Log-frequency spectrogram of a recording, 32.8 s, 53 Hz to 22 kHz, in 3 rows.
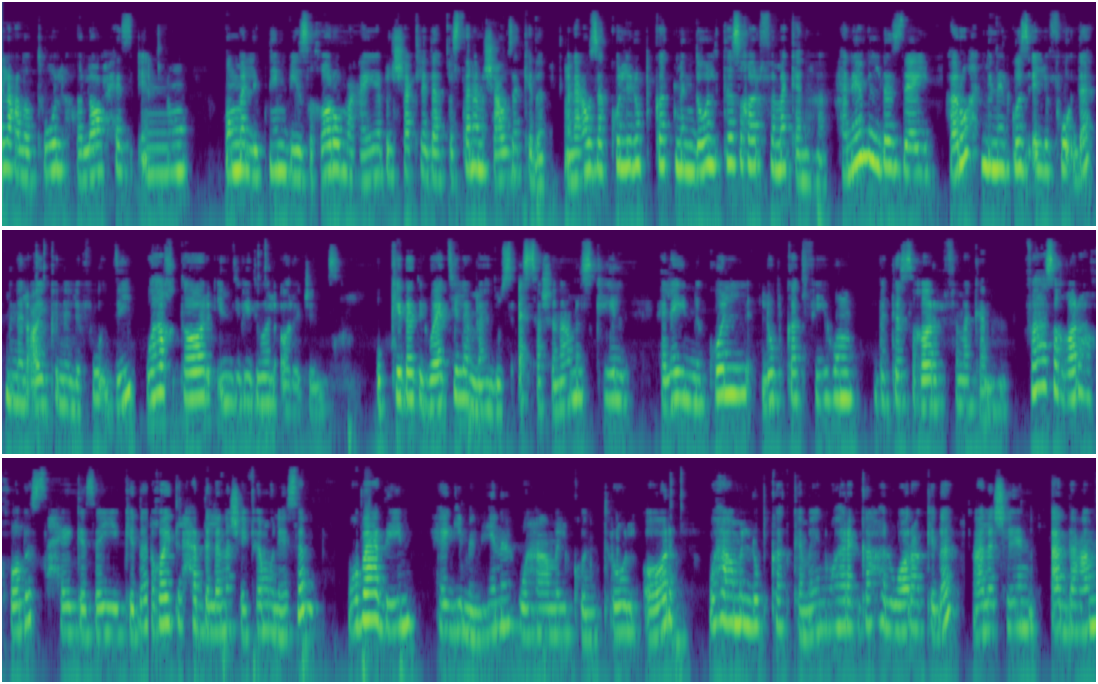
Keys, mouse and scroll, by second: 5.2 middle click, 11.2-15.5 drag, 15.5 s, 23.3 middle click, 24.0 middle click, 24.8 shift+middle click, 27.6 ctrl+r.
